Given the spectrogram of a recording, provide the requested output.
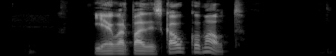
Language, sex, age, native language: Icelandic, male, 40-49, Icelandic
